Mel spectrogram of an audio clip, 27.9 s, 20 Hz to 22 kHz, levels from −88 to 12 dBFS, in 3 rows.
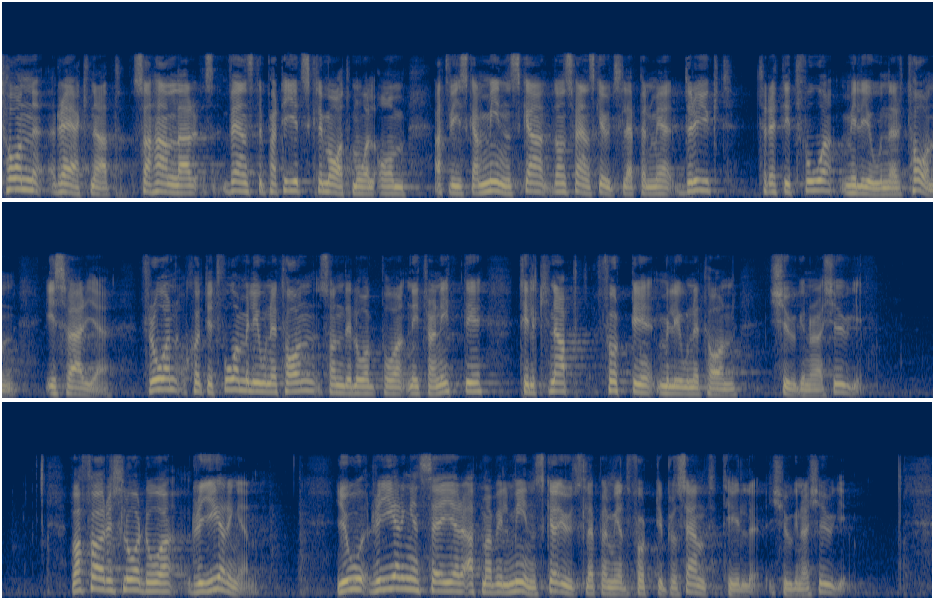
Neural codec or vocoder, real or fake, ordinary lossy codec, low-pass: none; real; AAC, 48 kbps; 7.2 kHz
